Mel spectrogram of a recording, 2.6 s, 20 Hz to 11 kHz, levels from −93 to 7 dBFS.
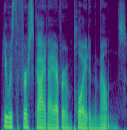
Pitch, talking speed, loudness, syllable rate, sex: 85 Hz, 260 wpm, -20 LUFS, 6.1 syllables/s, male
